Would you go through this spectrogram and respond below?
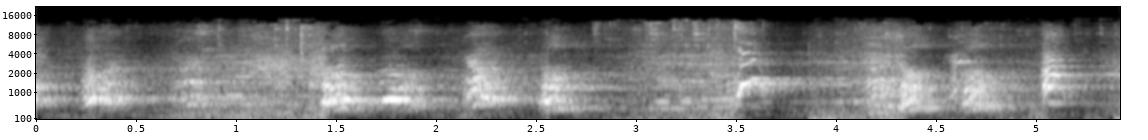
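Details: Several small dogs bark in short, sharp bursts, roughly seven barks spread unevenly over about five seconds, with overlapping yappy calls and faint background voices.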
